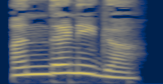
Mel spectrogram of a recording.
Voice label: "ಅಂದಣಿಗ", Kannada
